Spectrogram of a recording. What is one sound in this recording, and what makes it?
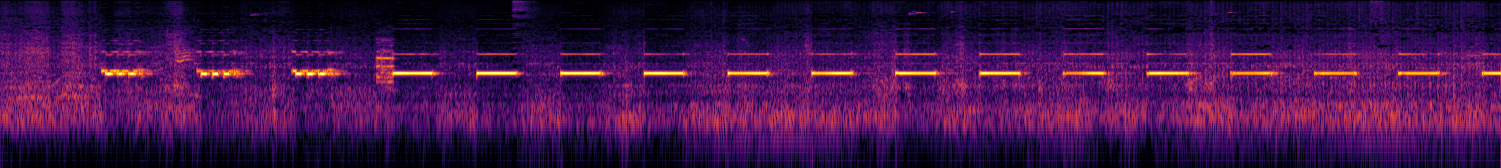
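A truck's reversing alarm beeps over and over at an even pace.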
